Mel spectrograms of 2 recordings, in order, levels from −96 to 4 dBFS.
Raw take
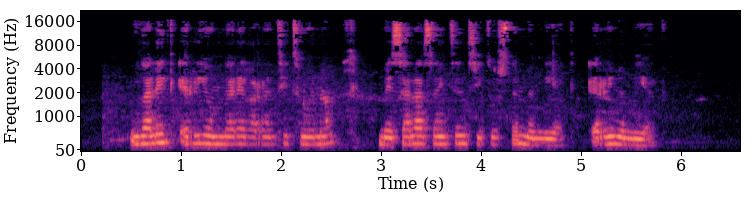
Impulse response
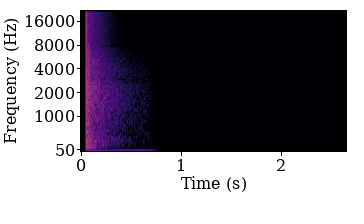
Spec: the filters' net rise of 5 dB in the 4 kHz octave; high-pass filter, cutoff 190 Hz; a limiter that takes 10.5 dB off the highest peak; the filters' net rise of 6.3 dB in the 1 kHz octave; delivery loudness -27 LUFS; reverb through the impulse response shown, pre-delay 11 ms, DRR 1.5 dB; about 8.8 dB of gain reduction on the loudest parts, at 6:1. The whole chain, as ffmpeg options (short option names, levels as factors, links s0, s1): -filter_complex "[0:a]highpass=190,equalizer=f=1000:t=o:g=7.5,equalizer=f=4000:t=o:g=6.5,acompressor=threshold=0.0708:ratio=6,alimiter=limit=0.0668:level=0:latency=1,asplit=2[s0][s1];[1:a]atrim=start_sample=2205,adelay=11[s2];[s1][s2]afir=irnorm=-1:irlink=0,volume=0.501[s3];[s0][s3]amix=inputs=2:normalize=0,volume=1.58"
